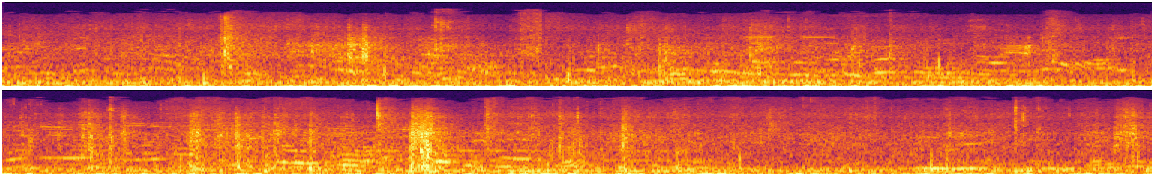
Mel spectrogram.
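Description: A crowd of people chatters in a busy outdoor street.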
